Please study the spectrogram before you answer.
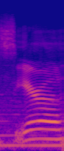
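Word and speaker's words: Ciara: having grown up with my name being Sierra spelled c i a r a uh that has always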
